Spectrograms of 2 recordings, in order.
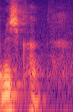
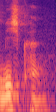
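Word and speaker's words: מִשְׁכָּן: 오늘 여기 1절에서 보면은 성막이라는 그런 단어가 나오는데 특별히 이 성막이라는 단어는 히브리어로는 미시칸입니다. 미시칸. 저 앞에 지금 써 있죠? 미시칸이라고. 한번 따라해 보시죠. 미시칸.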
